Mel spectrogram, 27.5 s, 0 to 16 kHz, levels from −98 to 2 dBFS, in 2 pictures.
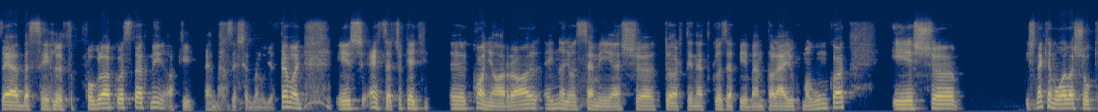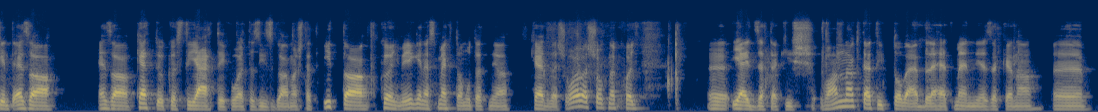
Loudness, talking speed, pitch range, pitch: -29 LUFS, 125 wpm, 100-130 Hz, 115 Hz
